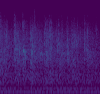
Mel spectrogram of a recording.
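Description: A quiet pause in a church auditorium's sound: faint, even room noise with a low steady hum.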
